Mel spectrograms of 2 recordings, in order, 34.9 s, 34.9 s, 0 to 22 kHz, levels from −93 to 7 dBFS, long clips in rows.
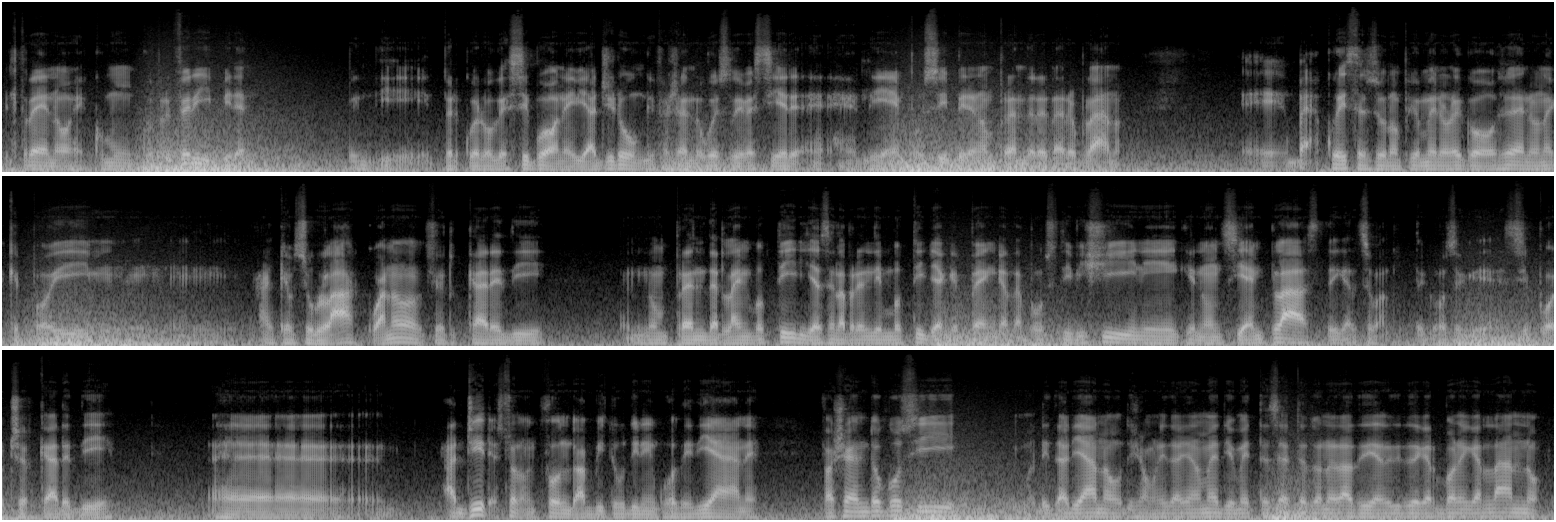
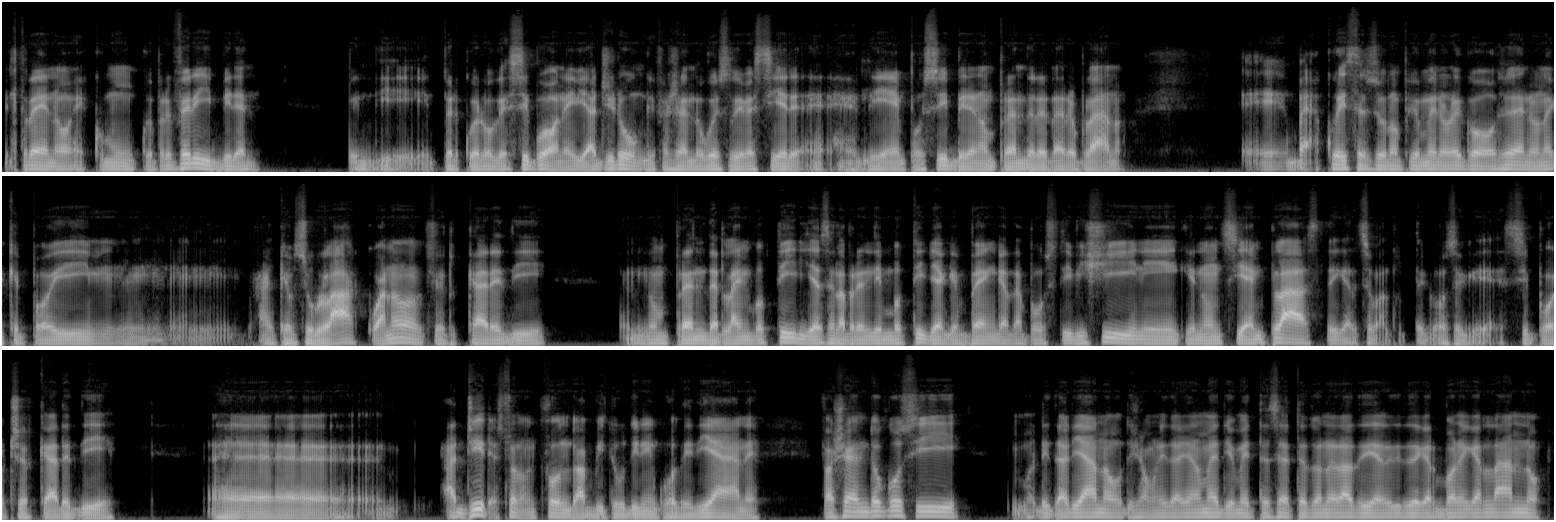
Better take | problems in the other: second | wind noise on the microphone; occasional gusts; 15 dB below the speech

